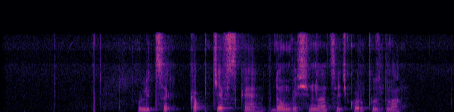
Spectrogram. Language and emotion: Russian, neutral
